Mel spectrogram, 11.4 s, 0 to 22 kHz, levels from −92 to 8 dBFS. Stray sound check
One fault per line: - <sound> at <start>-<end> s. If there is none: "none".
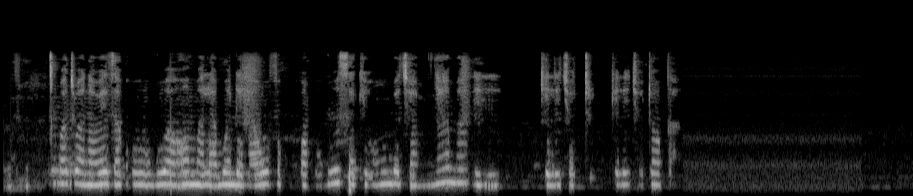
none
